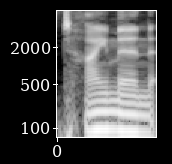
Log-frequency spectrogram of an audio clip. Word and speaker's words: Timon: So, it's spelled the same as the uh Disney character, but it is not traditionally pronounced the same as Timone and Pumba, but what you're asking for is who is Tyman of Athens?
